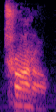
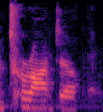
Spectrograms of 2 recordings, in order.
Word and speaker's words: Toronto: It's actually pronounced Toronto. There's no Toronto. You have to put Toronto. It's two syllables.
